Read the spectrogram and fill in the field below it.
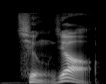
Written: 请教

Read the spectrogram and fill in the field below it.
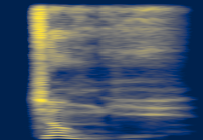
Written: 正义

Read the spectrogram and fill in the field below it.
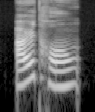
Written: er2 tong2

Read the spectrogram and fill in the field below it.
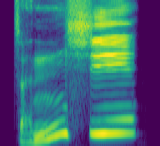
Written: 珍稀

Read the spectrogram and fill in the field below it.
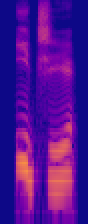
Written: yi1 zhi2

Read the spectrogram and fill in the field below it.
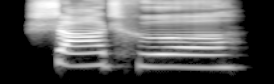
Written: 刹车

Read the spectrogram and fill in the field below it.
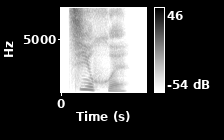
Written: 忌讳

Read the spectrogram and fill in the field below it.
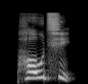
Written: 抛弃

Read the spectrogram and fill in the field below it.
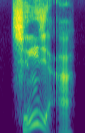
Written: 勤俭

